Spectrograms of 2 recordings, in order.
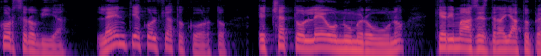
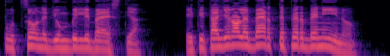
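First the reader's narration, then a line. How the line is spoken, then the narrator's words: Angry shout. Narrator (Italian): gridai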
